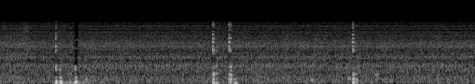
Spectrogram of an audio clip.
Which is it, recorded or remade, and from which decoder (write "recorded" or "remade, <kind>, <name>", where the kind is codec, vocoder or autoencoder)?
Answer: recorded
